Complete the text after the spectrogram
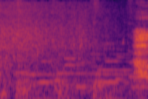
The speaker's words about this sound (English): Let's give this fun fact pot a great big stir. It's brewing and it's bubbling. I wonder what's inside.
